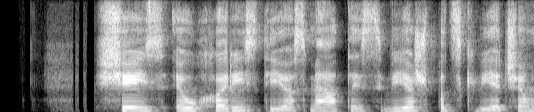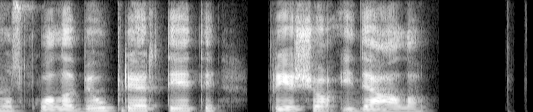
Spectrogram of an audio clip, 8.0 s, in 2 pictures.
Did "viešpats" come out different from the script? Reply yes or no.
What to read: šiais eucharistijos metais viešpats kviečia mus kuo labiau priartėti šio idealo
no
